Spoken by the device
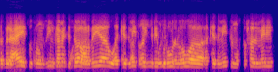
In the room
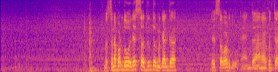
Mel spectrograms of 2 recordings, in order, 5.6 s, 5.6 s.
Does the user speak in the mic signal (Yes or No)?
Yes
